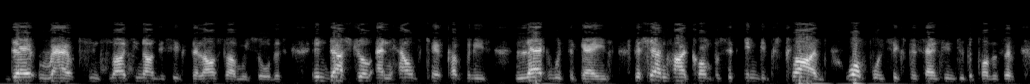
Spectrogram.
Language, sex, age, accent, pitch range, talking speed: English, male, 30-49, British, 140-185 Hz, 155 wpm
